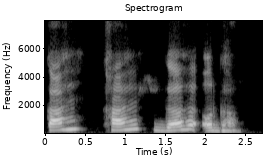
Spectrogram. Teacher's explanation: कंठ से उच्चारित होने वाला का है, खा है, ग है और घ, ये 4 जो हमारे हैं ये कंठ से उच्चारित होते हैं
